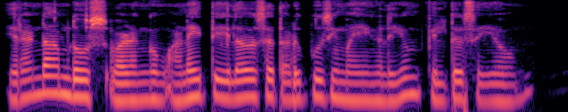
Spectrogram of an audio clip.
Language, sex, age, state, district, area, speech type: Tamil, male, 18-30, Tamil Nadu, Tiruvannamalai, urban, read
